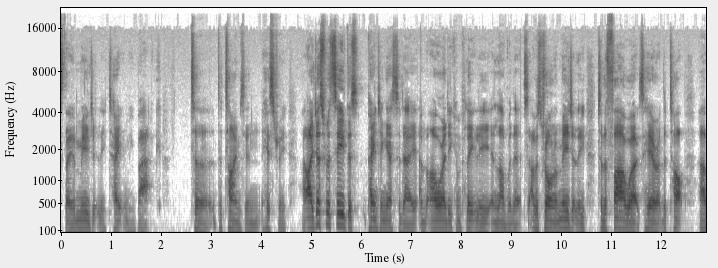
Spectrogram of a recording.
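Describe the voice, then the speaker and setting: A man gives a promotional interview as an author. His voice is on the low side for a man. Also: darkish tone.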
